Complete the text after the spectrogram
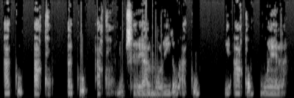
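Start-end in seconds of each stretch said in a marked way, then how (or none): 0.1-2.3 aku and ako set apart by the final vowel, u against o; minimal pair drill. Shown as a demonstration. Teacher drilling a minimal pair for students, clearly articulated. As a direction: model aku then ako for the class to repeat. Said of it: "vamos a estar repitiendo eso".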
